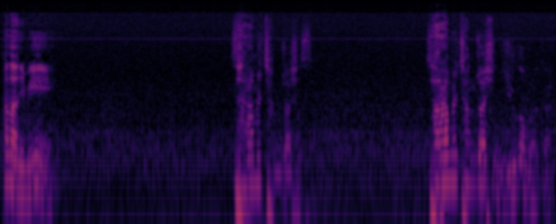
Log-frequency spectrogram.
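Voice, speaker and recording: A male pastor delivers a sermon in a fairly high voice that rises and falls in wide, animated swings. He talks with emphasis, dropping to soft asides and then climbing to loud peaks. A faint hum of ambience sits behind him. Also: normal speed.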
